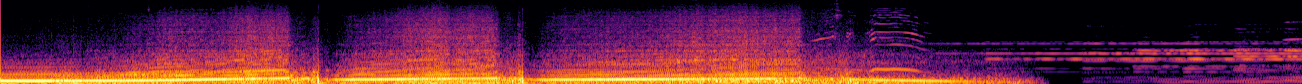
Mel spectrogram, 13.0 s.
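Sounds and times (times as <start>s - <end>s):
car engine accelerating hard: 0.0s - 10.4s.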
